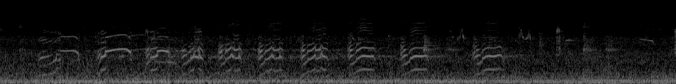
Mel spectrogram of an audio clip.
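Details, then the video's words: Gulls at a supercharger station in Hines, Oregon: several birds giving overlapping, repeated mewing calls that rise and fall in quick succession, over a steady low electrical hum. "Seagulls at the supercharger, Hines OR"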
